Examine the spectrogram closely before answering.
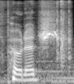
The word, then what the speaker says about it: potage: It's potage. Potage? Okay, that sounded like the wrong pronunciation I would get made fun of by chat for saying. So it's probably potage in France, in French, but gotcha. Yeah, no, that's true. This potage was getting cold. I still have no idea what it is, but it Jelly seemed was right. Yes, it's right in French, but it gets pronounced that way in English too.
